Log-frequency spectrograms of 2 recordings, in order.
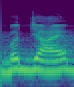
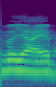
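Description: First: The middle consonant is doubled and held long. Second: The middle consonant is short and single. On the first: It means to make someone understand. "ਅੱਧ ਕਲਾਕੇ ਪੜ੍ਹਾਂਗੇ ਬੁਝਾਏ ਬੁਝ ਲੈਣ ਦਾ" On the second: It means to be put out. "ਜੇ ਬੁਝਾਏ ਪੜ੍ਹਾਂਗੇ ਬੁਝਣ ਦਾ ਅਰਥ ਹੋ ਜਾਊਗਾ"

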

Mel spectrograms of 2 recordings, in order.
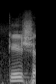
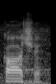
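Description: First: The word is said with an 'i' vowel. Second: The word is said with an 'a' vowel. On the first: The speaker calls it wrong. "ਜੋ ਅਸ਼ੁੱਧੀ ਆਉਂਦੀ ਹੈ ਉਚਾਰਨ ਵਿੱਚ" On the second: The speaker calls it right. "ਕੱਕਾ ਮੁਕਤਾ ਹੈ"

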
